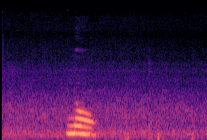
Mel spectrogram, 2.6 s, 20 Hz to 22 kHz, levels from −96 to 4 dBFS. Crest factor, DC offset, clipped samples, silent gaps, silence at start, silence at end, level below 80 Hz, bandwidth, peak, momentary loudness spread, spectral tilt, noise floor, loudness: 16 dB; under 0.1%; under 0.1%; none; 0.3 s; 0.15 s; -52 dBFS; 3.2 kHz; -8 dBFS; 25 LU; -11.5 dB/octave; -42 dBFS; -19 LUFS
